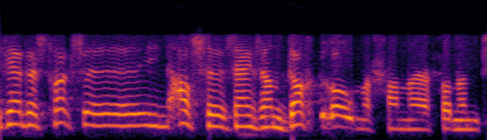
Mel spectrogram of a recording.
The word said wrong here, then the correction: dagdromen: En ik denk dat je de klemtoon net verkeerd legt. Het is meer dagdromen.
